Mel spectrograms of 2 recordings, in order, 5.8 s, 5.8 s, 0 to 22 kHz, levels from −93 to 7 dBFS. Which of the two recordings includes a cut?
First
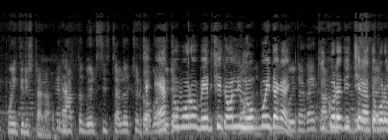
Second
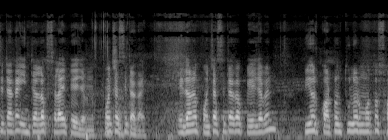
first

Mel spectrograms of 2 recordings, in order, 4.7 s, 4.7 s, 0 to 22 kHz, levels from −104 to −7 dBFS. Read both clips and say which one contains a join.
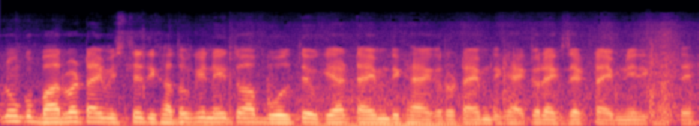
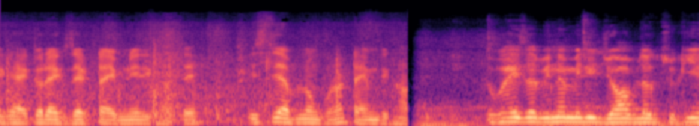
second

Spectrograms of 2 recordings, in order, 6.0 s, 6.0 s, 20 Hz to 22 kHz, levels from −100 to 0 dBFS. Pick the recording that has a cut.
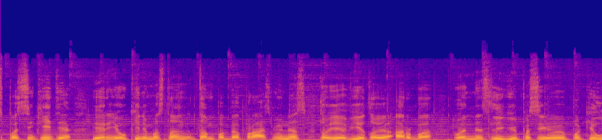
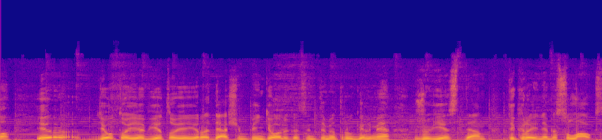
first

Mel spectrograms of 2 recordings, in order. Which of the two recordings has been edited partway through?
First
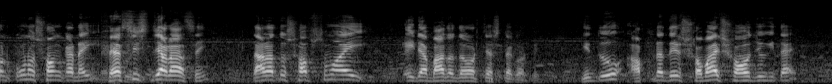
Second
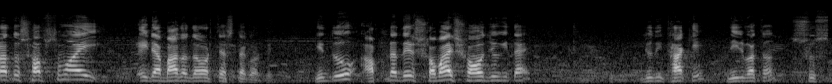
first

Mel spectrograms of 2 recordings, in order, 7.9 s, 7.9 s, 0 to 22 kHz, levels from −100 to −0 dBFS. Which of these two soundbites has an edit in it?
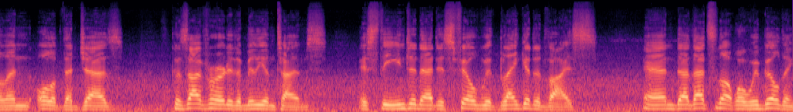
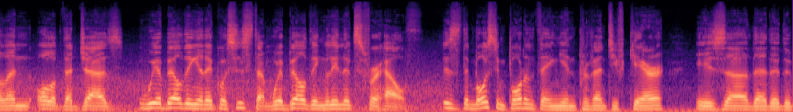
second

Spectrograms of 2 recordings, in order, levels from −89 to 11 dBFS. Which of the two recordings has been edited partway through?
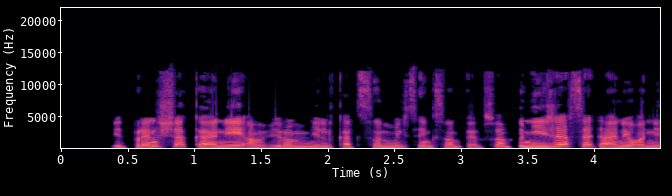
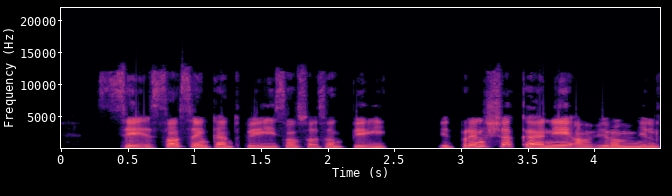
first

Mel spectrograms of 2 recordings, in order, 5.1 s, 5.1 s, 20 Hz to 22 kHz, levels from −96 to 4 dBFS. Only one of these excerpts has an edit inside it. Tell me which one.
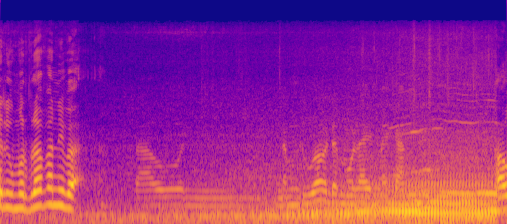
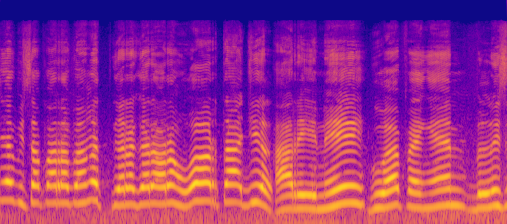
second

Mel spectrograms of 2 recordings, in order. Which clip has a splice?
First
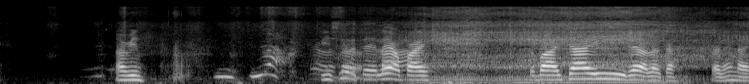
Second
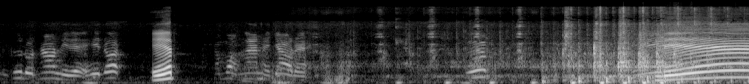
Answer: first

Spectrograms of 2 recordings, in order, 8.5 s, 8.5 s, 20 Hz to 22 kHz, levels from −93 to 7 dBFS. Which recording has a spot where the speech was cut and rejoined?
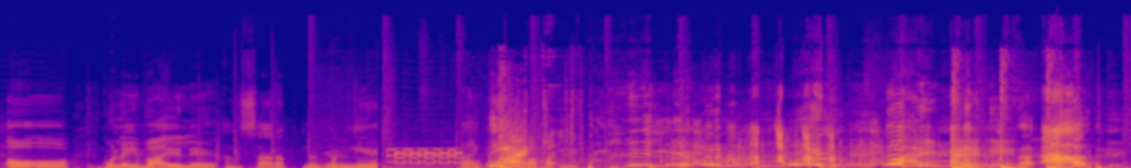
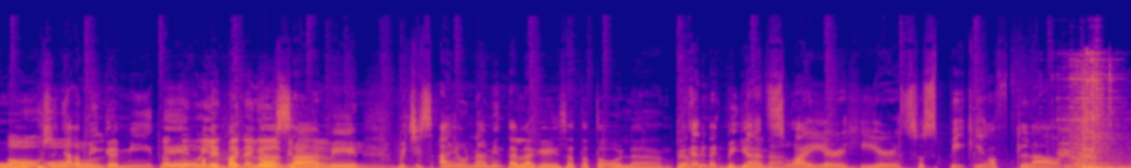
first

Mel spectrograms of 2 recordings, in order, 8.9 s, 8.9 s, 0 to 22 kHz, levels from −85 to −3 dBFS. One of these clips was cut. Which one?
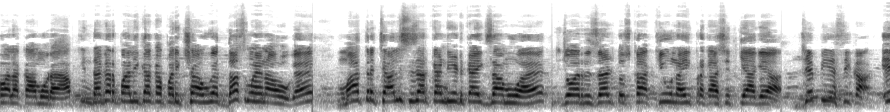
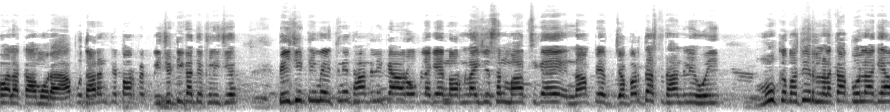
first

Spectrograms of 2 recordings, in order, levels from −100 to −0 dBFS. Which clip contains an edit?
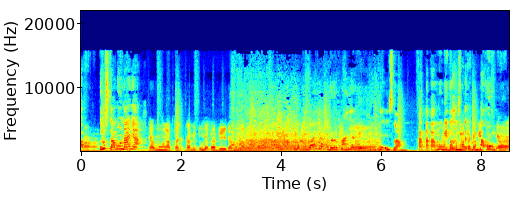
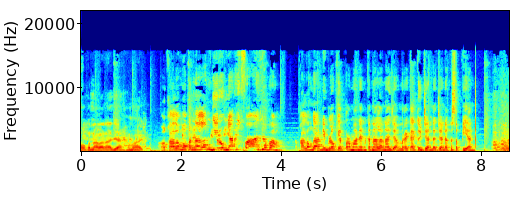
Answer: first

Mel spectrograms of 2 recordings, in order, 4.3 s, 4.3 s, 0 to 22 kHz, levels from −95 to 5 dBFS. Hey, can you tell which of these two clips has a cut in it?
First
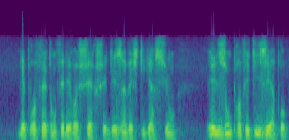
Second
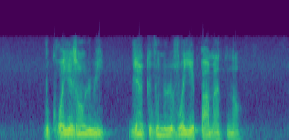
second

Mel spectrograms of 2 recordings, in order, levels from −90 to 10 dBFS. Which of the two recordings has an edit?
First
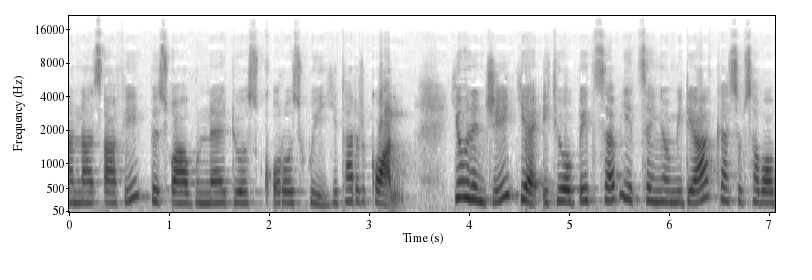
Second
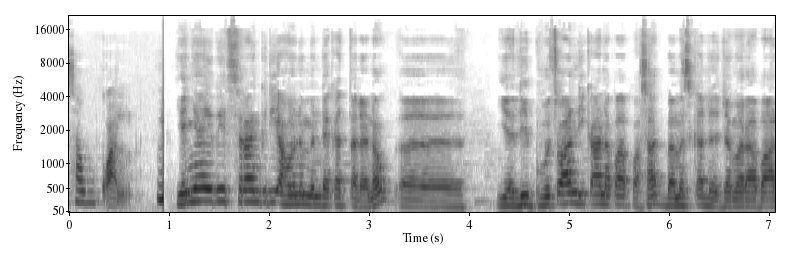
second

